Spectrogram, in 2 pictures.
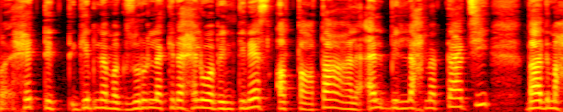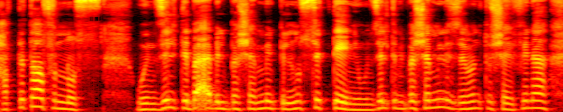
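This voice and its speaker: Egyptian lady, 30s, hoarse w a cold, talks quick n chatty, calls viewers sister while cooking. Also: mid-range voice. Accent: Egyptian Arabic. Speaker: home cooking vlogger. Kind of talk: casual cooking narration.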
